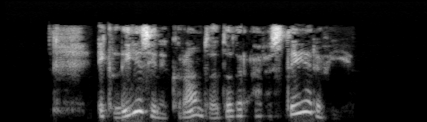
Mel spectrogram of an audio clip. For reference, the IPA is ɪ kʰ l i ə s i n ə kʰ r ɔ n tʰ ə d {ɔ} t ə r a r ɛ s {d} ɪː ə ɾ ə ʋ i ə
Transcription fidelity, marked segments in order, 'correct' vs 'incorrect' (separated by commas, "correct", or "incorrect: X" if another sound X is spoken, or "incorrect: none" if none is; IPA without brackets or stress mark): correct, incorrect: t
